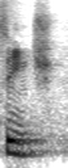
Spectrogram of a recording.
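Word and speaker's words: Sines: called It's pronounced it's spelled signs but it's pronounced cinch in Portuguese it's the only Portuguese word I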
